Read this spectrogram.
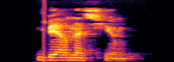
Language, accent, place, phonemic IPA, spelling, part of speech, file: French, France, Lyon, /i.bɛʁ.na.sjɔ̃/, hibernation, noun, LL-Q150 (fra)-hibernation.wav
- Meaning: hibernation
